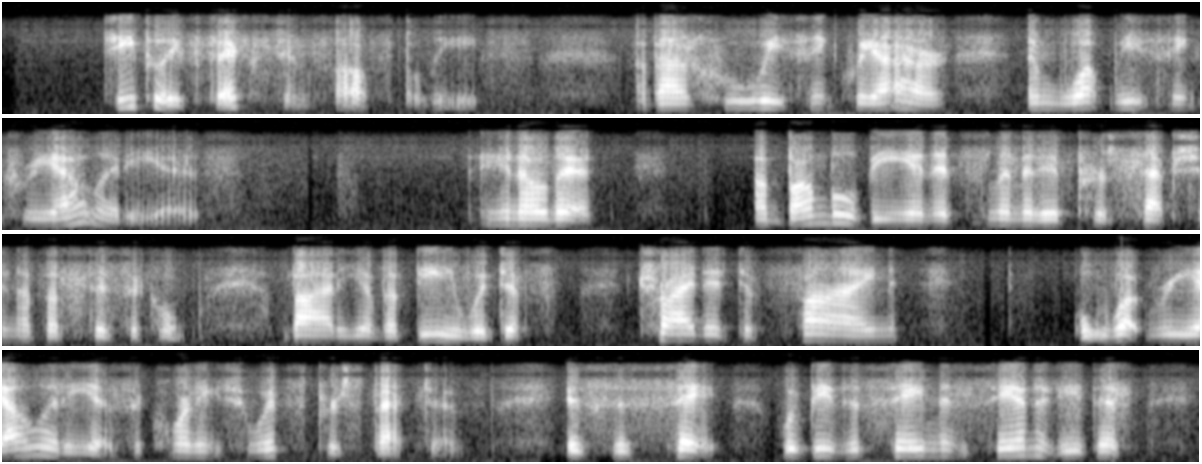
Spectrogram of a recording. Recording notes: ACIM Daily Conference Call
